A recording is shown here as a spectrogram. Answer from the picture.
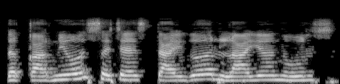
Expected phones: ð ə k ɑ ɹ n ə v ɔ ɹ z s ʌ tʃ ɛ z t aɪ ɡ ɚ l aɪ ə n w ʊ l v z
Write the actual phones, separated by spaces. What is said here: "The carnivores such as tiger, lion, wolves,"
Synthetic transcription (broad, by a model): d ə k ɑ ɹ n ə ɔ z s ʌ tʃ ɛ z t aɪ ɡ ɚ l aɪ ə n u l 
